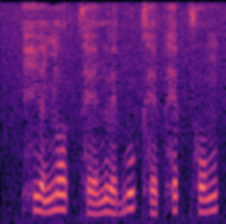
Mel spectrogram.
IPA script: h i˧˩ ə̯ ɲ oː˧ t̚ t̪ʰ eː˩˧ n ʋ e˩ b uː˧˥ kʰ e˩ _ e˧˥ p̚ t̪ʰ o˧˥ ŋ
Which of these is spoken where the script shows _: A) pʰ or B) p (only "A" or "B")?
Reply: A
